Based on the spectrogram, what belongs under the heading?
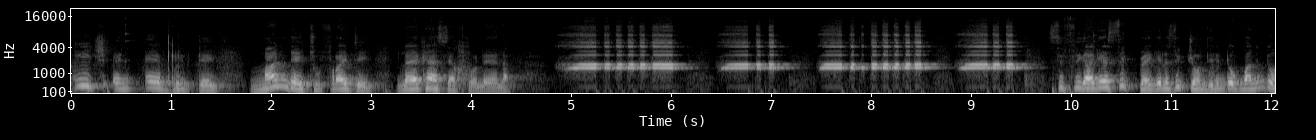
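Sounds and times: whistle blasts: 4.9s - 9.8s.

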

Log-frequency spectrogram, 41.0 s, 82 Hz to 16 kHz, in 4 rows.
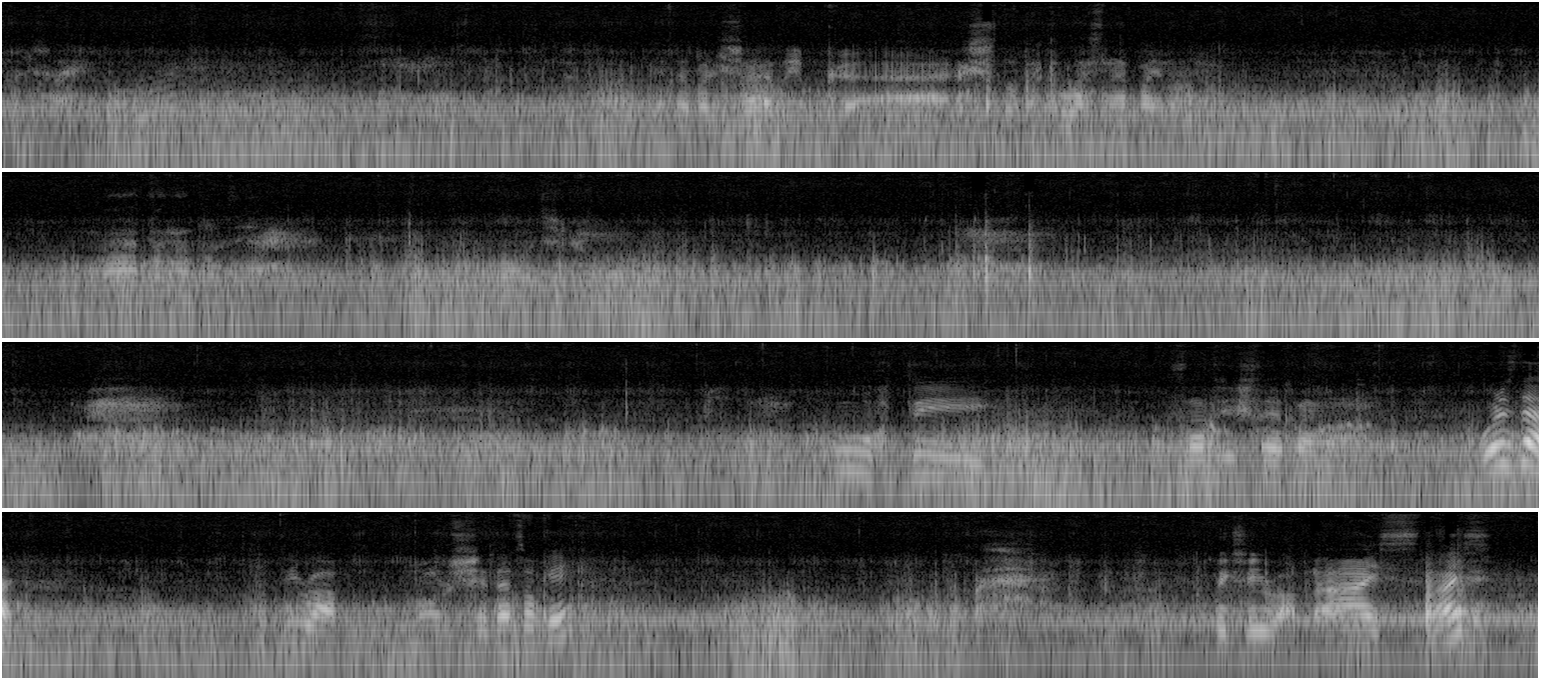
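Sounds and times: boat engine rumble and hum: 0.0s - 40.9s
wind on microphone: 0.0s - 40.9s.

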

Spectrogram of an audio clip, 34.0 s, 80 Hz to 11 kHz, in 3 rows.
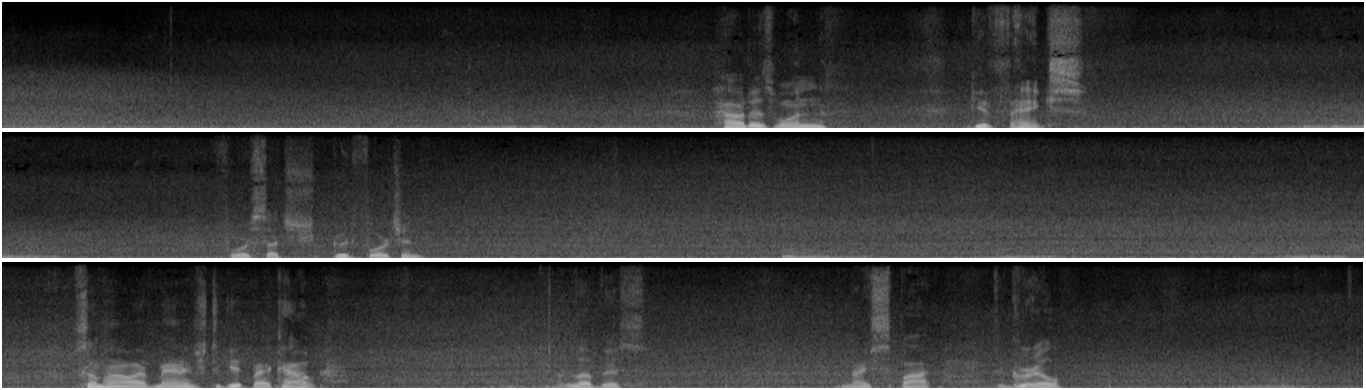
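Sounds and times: steady rushing hiss: 0.0s - 34.0s
wind on microphone: 3.7s - 4.8s, 10.6s - 11.9s, 19.4s - 20.4s, 22.0s - 22.8s, 26.8s - 27.5s, 32.8s - 34.0s
man humming low: 3.8s - 4.8s, 10.6s - 11.9s, 17.8s - 18.8s, 19.4s - 20.4s, 22.0s - 22.7s, 26.8s - 28.0s, 32.9s - 33.8s.

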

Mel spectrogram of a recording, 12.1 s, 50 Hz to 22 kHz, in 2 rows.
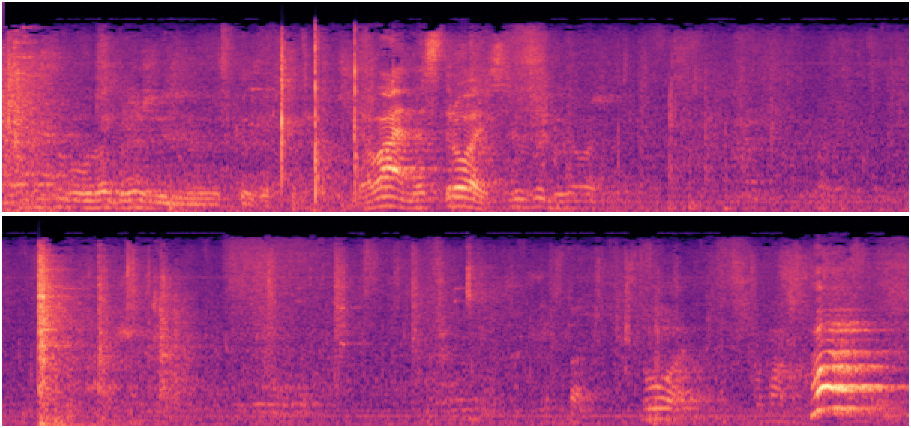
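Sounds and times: low hall noise: 0.0s - 12.0s.

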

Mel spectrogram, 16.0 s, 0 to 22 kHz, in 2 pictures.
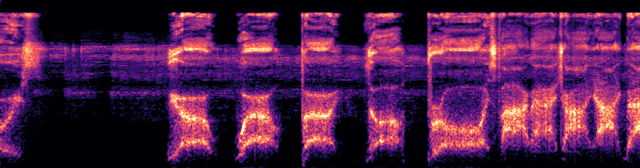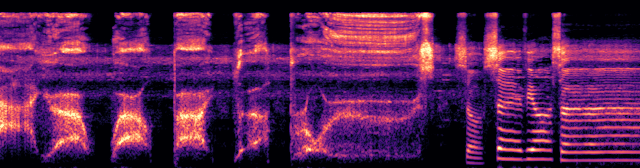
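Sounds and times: wordless vocal bursts sliding down: 2.1s - 13.5s.

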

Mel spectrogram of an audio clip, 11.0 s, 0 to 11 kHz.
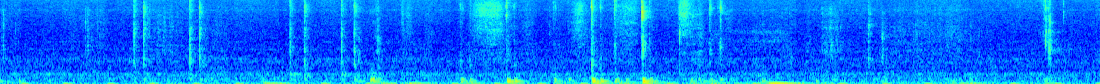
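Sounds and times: computer keyboard keystrokes: 0.8s - 2.1s, 2.9s - 3.8s.

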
